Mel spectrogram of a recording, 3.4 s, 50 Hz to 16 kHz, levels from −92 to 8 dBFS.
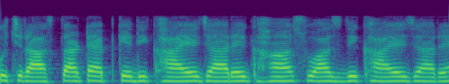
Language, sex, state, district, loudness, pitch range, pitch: Hindi, female, Chandigarh, Chandigarh, -14 LUFS, 185-195 Hz, 190 Hz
